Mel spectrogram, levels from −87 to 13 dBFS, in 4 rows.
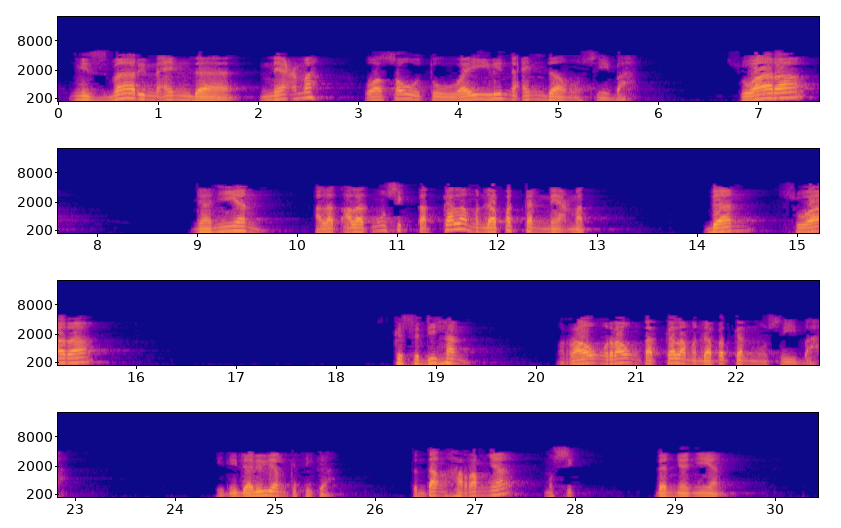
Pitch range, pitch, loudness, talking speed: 115-165 Hz, 130 Hz, -17 LUFS, 55 wpm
